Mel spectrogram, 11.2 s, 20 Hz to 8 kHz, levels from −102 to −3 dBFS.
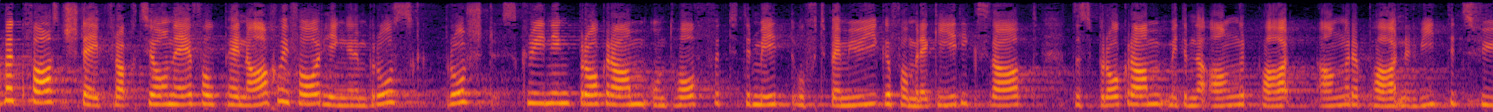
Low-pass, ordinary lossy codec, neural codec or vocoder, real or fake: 7.2 kHz; none; none; real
